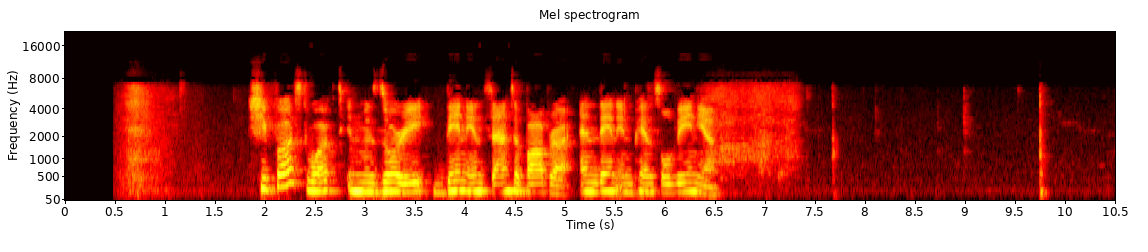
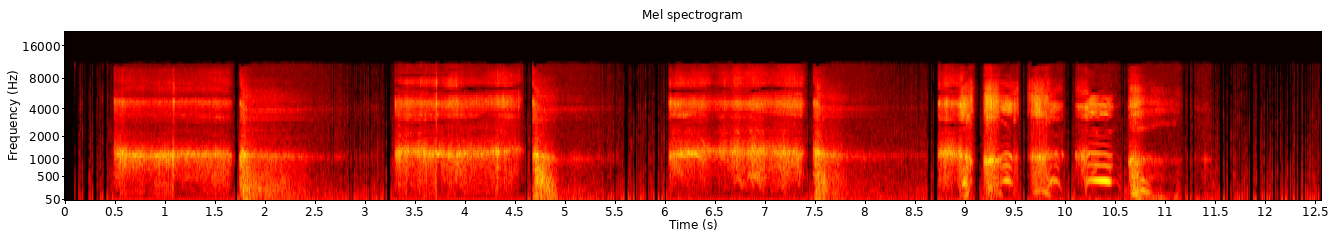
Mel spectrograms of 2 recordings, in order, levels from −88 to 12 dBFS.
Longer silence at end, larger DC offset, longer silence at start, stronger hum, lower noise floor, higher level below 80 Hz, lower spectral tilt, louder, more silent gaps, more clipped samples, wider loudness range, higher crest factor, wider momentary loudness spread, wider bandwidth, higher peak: about the same, 0.7 s vs 0.65 s; second, under 0.1% vs 0.2%; about the same, 0.55 s vs 0.45 s; neither; first, -63 dBFS vs -51 dBFS; about the same, -54 dBFS vs -50 dBFS; first, -4.5 dB/octave vs -2 dB/octave; first, -15 LUFS vs -24 LUFS; neither; neither; first, 10 LU vs 5 LU; second, 18 dB vs 26 dB; about the same, 19 LU vs 17 LU; second, 7.8 kHz vs 11.5 kHz; about the same, 0 dBFS vs -2 dBFS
